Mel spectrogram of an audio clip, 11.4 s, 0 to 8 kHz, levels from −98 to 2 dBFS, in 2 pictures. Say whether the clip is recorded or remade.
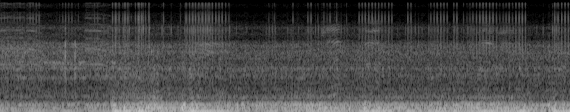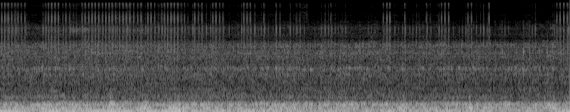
recorded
